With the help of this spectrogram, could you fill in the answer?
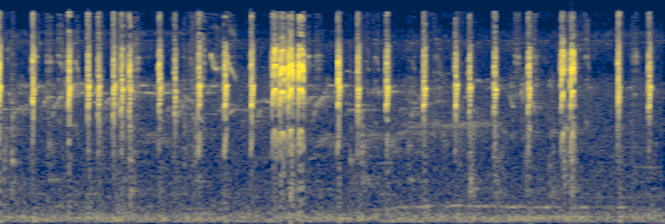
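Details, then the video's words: Yuhina, known locally as prenjak batu, in energetic song. A long run of short, high chirping notes comes every few tenths of a second, with a dense brief flurry near the middle. "Suara burung yuhina paling istimewah"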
